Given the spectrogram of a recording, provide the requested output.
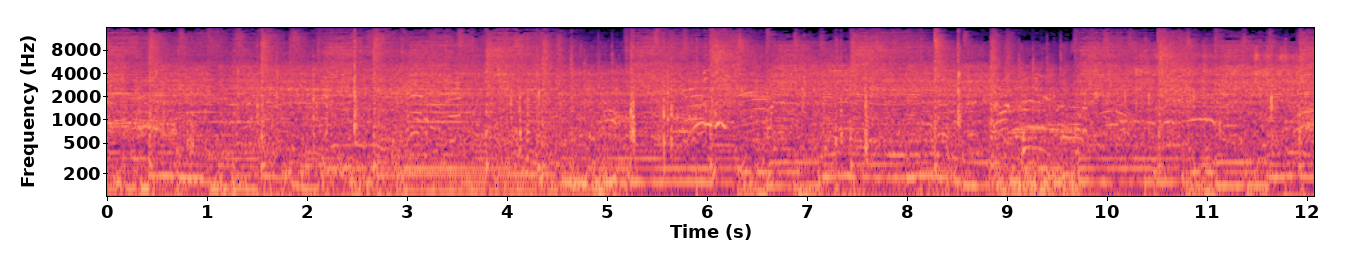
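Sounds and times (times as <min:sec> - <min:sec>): rock music: 0:00.0 - 0:12.0
skateboard rolling on concrete: 0:00.0 - 0:12.0.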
